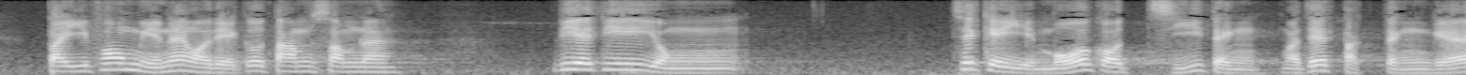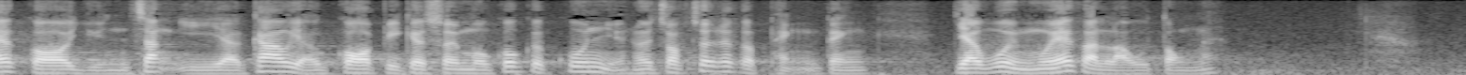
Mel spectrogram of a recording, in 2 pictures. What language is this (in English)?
Cantonese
